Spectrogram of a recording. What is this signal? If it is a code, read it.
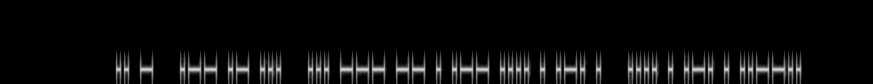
Morse code, heard as a keyed tone, about 30 wpm, 700 Hz. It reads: IT WAS SOMEWHERE HERE?
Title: Sentences from Top 1400 Words 30wpm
